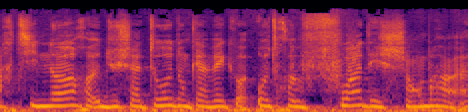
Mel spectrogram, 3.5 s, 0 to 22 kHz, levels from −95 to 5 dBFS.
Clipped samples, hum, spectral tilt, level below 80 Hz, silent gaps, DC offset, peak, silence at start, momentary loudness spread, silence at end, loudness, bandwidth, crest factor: under 0.1%; none; -3.5 dB/octave; -30 dBFS; none; under 0.1%; -6 dBFS; 0 s; 2 LU; 0 s; -18 LUFS; 15.5 kHz; 12 dB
